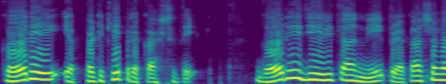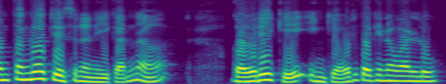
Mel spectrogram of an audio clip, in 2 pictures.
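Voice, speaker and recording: A woman's voice: on the low side, expressive, a little slow, warm tone. A woman voicing an earnest, persuasive young man in an audio story, close to her own voice. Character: man, young adult, earnest cousin and husband.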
